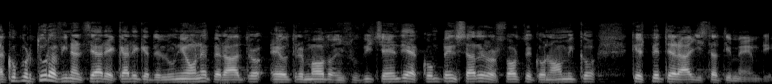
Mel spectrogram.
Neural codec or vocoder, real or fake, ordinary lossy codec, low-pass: none; real; none; none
